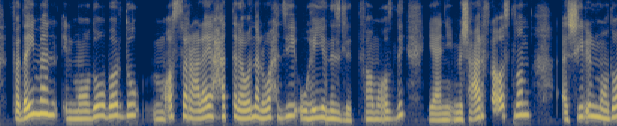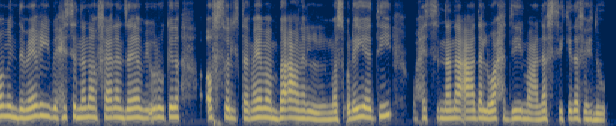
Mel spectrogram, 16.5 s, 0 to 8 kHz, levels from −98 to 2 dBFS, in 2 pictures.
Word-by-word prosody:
فدايمًا 275 - +5
الموضوع 180 +7 +1
برضه 255 +2 +1 0.2
مأثر 230 +7 -1
عليّا، 200 +6 +2
حتّى 235 +1 -2
لو 190 -1 +2
أنا 230 +3 +2
لوحدي، 215 +4 -1
وهي 195 +4 +1
نزلِت، 165 -7 -2
فاهمة 170 -1 -4
قصدي؟ 185 +11 -4 0.3
يعني 150 0 -2
مش 165 0 -1
عارفة 215 +4 +1
أصلًا 260 +3 -1 0.4
أشيل 220 +8 0
الموضوع 225 -1 +2
من 240 -3 +2
دماغي، 235 +5 +2
بحيث 215 +1 -1
إن 210 -2 +2
أنا 220 0 +1
فعلًا 210 0 0
زي 205 - +1
ما 215 0 +2
بيقولوا 210 +2 0
كده 225 +1 +2 0.4
أفصل 210 -2 0
تمامًا 205 +4 +1
بقى 200 +2 +2
عن 195 - 0
المسؤوليّة 175 - +1
دي، 240 +9 -1 0.3
وأحس 195 +3 -6
إن 190 -1 -2
أنا 190 +1 +1
قاعدة 190 +1 0
لوحدي 185 0 0
مع 165 -3 -3
نفْسي 180 +1 -3
كده 185 +3 -1
في 170 -2 -4
هدوء. 155 -1 -3
200 Hz, 165 wpm, -23 LUFS, 180-225 Hz, 0.4 s, فدايمًا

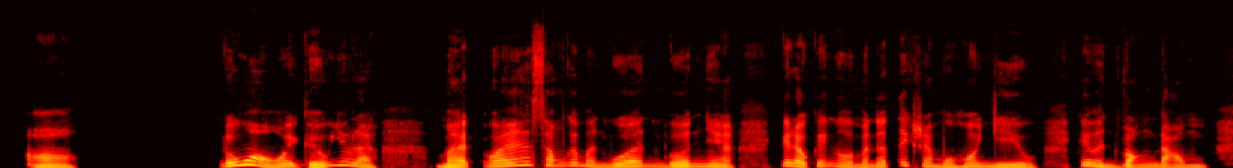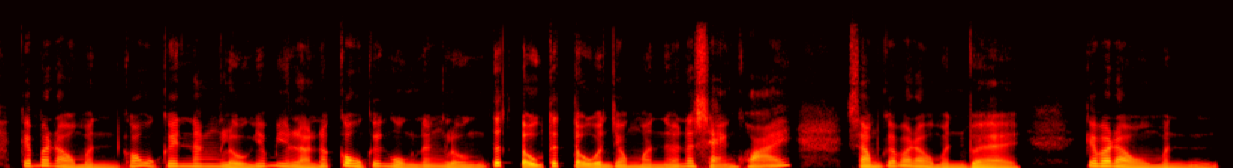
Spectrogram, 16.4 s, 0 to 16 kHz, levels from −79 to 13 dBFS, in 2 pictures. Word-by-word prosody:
Ờ, 190 0 +2 1.0
đúng 275 +5 +6
rồi, 240 - +5
kiểu 195 +2 +5
như 315 +3 0
là, 220 -10 +1 0.4
mệt 190 -2 +5
quá, 275 +8 +3
xong 270 -3 -2
cái 285 - -2
mình 240 -7 -2
quên, 230 +3 +3
mình 215 - -6
quên 215 +3 +3
nha. 215 -4 +1 0.3
Cái 275 - +1
rồi 220 -5 +5
cái 255 +5 -3
người 210 -6 -2
mình 170 -1 -3
nó 215 - 0
tiết 295 +5 -6
ra 235 - -2
mồ 195 -4 -1
hôi 220 +4 0
nhiều, 175 -5 0 0.3
cái 280 -1 +1
mình 215 -8 +1
vận 170 +4 0
động, 175 +1 -2 0.3
cái 250 - 0
bắt 275 +1 -1
đầu 200 -6 0
mình 165 -1 -5
có 240 +7 -2
một 255 - -3
cái 235 +3 -1
năng 225 -2 -3
lượng, 165 -2 0
giống 230 +5 -3
như 245 -3 -3
là, 180 -5 0
nó 215 +7 -3
có 270 - +5
một 230 - +2
cái 230 +5 -4
nguồn 185 -6 -2
năng 200 +1 -4
lượng 160 -2 -2
tích 280 - +4
tụ, 150 +1 +4
tích 250 +7 -2
tụ 155 +2 +3
bên 185 +2 +2
trong 195 -2 -2
mình 160 -2 -3
á 180 +4 -2
nó 235 +2 0
sảng 195 -2 -2
khoái. 230 +7 0 0.4
Xong 200 -1 +1
cái 115 - -1
bắt 120 - +1
đầu 105 +4 +1
mình 165 -1 -3
về, 155 -2 +1 0.4
cái 240 - +2
bắt 240 - +7
đầu 175 -7 +2
mình 150 -3 -6
200 Hz, 255 wpm, -24 LUFS, 170-235 Hz, 1.0 s, bắt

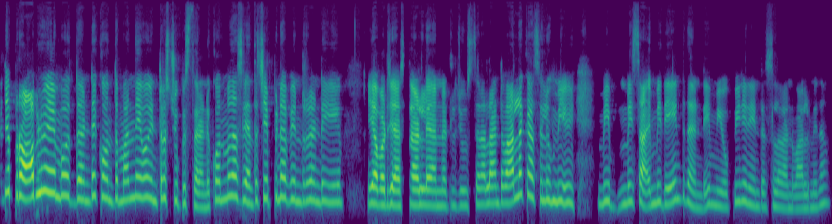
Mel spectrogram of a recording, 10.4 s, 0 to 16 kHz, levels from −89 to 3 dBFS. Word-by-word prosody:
అంటే 415 - +2
ప్రాబ్లమ్ 350 +6 +8
ఏమౌదంటే, 335 -3 0
కొంతమందేమో 315 +2 -1
ఇంట్రెస్ట్ 315 +2 -3
చూపిస్తారండి, 210 -7 -4
కొంతమంది 325 +4 +1
అసలు 290 -4 -2
ఎంత 280 - -8
చెప్పినా 325 +1 -1
వినరండి. 275 -1 -4 0.6
ఎవడు 225 -1 +3
చేస్తాడులే 220 +1 +3
అన్నట్లు 215 0 -9
చూస్తారు. 220 +2 -8
అలాంటి 250 +1 -1
వాళ్ళకసలు 300 -1 +1
మీ 275 - -1 0.5
మీ 275 - -2 0.2
మీ 265 - -3
సై 200 - +3
మీదేంటిది 265 +2 -4
అండి? 190 +4 -10
మీ 210 - -7
ఒపీనియన్ 270 +3 -8
ఏంటి 200 -1 -13
అసలు. 200 +1 -11
అలాంటి 175 -1 -11
వాళ్ళ 180 +1 -10
మీద? 195 - -14
270 Hz, 175 wpm, -19 LUFS, 220-310 Hz, 0.6 s, ప్రాబ్లమ్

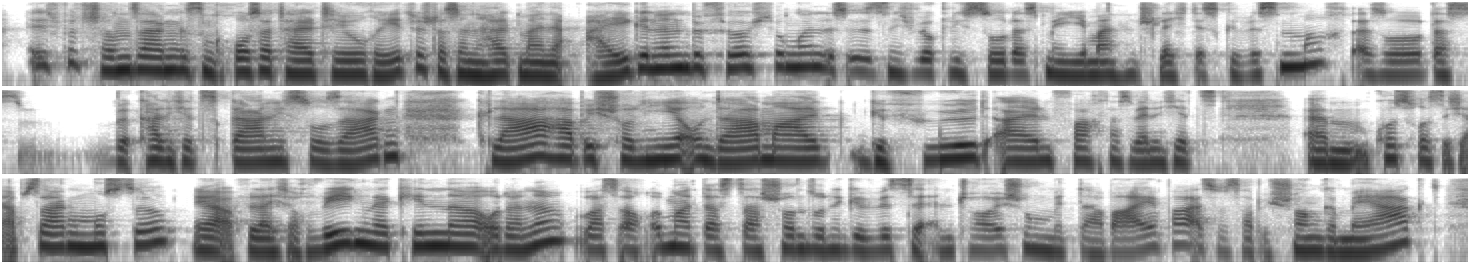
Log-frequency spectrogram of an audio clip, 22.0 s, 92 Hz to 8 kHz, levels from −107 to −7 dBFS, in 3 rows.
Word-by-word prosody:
Ich 280 +1 -7
würde 310 -1 -7
schon 215 0 +4
sagen, 215 -1 +4
ist 210 -1 +1
'n 195 - +2
großer 195 +4 +1
Teil 180 -2 +2
theoretisch. 175 +4 0
Das 190 -4 -1
sind 170 -2 +4
halt 175 0 0
meine 160 -2 +2
eigenen 230 +11 +4
Befürchtungen. 245 +1 +1
Es 225 -1 -2
ist 205 - -5
jetzt 195 0 -3
nicht 185 -1 -4
wirklich 185 -2 -4
so, 175 - +1
dass 175 +1 -3
mir 180 -3 0
jemand 165 -1 -1
'n 165 - -9
schlechtes 155 +1 -5
Gewissen 170 +10 +2
macht. 295 +4 -2
Also, 170 0 -4
das 170 -1 -5 0.4
w 180 -1 -4
kann 190 -1 -1
ich 175 - -3
jetzt 180 0 -4
gar 175 -1 +2
nicht 180 -1 -1
so 175 -1 -1
sagen. 185 +9 +1 0.3
Klar 195 +5 +4
habe 205 -1 +2
ich 200 - 0
schon 195 -3 0
hier 200 +2 +4
und 195 -3 +1
da 175 +2 +4
mal 185 -1 +3
gefühlt 200 - +1
einfach, 185 0 -1
dass, 180 -2 -5
wenn 165 0 -2
ich 170 - -4
jetzt, 170 -2 -4 0.4
ähm, 165 -1 0
kurzfristig 205 -4 -3
absagen 210 0 +1
musste, 215 +5 +1
ja, 175 -3 +1
vielleicht 160 -1 -1
auch 160 0 -5
wegen 235 +6 +5
der 215 -2 +3
Kinder 215 -2 +3
oder, 185 -1 0
ne, 265 +8 +2
was 180 -8 -5
auch 175 -1 -6
immer, 205 +1 +1
dass 180 -3 -2
da 175 -1 -5
schon 185 +2 -3
so 180 - -3
'ne 175 0 -4
gewisse 175 0 -2
Enttäuschung 175 +2 -6
mit 160 -1 -8
dabei 150 +6 -4
war. 230 +1 -2
Also, 175 -3 -6
das 150 - -7
habe 160 -2 -12
ich - - -6
schon 170 -1 -1
gemerkt, 170 +11 0
185 Hz, 225 wpm, -29 LUFS, 170-210 Hz, 0.4 s, wegen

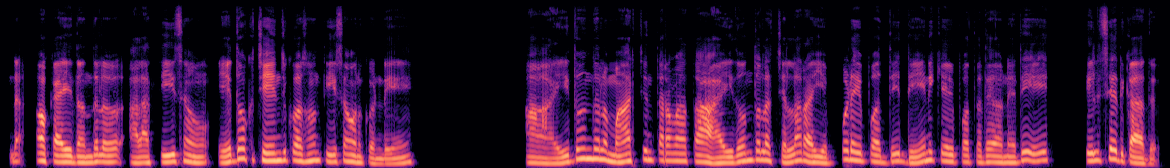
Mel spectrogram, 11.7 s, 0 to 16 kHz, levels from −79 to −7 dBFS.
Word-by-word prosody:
న - - -1 0.3
ఒక 155 - -9
500 135 +2 +2 0.3
అలా 130 +1 +1
తీసాం. 145 0 +1 0.3
ఏదొక 195 +6 0
చేంజ్ 170 0 +4
కోసం 165 0 +2
తీసామనుకోండి. 130 -8 -1 1.4
ఆ - - +1 0.3
500 210 +6 +2
మార్చిన 165 +6 0
తర్వాత 165 -2 -1 0.3
500 170 +8 +1
చిల్లర 145 +5 +1 0.2
ఎప్పుడైపోద్ది 155 - -1
దేనికైపోతది 140 -2 -1
అనేది 130 +8 0 0.6
తెలిసేది 175 0 0
కాదు. 110 -4 +1
150 Hz, 105 wpm, -22 LUFS, 135-170 Hz, 1.4 s, చేంజ్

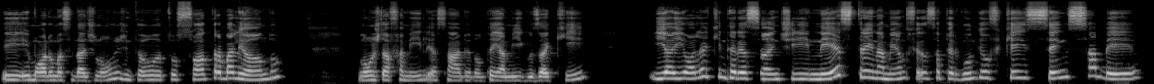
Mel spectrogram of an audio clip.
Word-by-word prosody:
e 215 -2 -2
e 210 - 0
moro 195 -1 -1
numa 195 - -2
cidade 185 -1 -3
longe, 240 +7 -6
então 215 -1 -5
eu 210 0 -7
tô 225 - -6
só 230 +1 +1
trabalhando, 275 +3 -1 0.7
longe 200 +1 -2
da 205 - -1
família, 200 0 -6
sabe. 190 -2 -5
Eu - - -14
não 175 -1 -10
tenho 195 -3 -2
amigos 180 -1 -5
aqui. 210 - -4 0.6
E 265 +1 +1
aí, 275 0 +3
olha 280 +7 -1
que 365 -2 -7
interessante, 270 -5 +3
e 250 -1 -3
nesse 280 - +4
treinamento 280 -4 -2
fez 275 -1 -3
essa 280 +1 -2
pergunta, 265 +2 -4
e - - -1
eu 300 - -5
fiquei 305 +1 -3
sem 300 +1 +6
saber 310 -8 +3
245 Hz, 185 wpm, -22 LUFS, 205-285 Hz, 0.7 s, sem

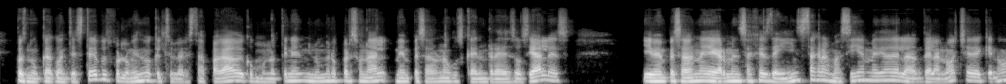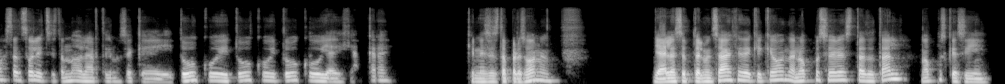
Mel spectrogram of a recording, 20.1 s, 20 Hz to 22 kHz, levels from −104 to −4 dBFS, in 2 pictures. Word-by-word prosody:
pues, - - +3
nunca 110 0 0
contesté, 115 - -1
pues, 190 -3 -4
por 135 - -2
lo 115 - -1
mismo 135 +5 0
que 115 - -4
el - - -13
celular 100 -2 -5
está 110 +3 -8
apagado, 120 +7 +2
y - - 0
como 120 -5 -6
no 105 -1 -4
tenían 135 +3 -2
mi 130 - -2
número 130 +2 -2
personal, 135 +1 -1
me 120 - -1
empezaron 115 -1 -3
a 120 - 0
buscar 115 -2 -3
en 105 - -4
redes 100 -2 0
sociales, 145 - +1 0.7
y 130 - +5
me - - +7
empezaron 125 0 +3
a 140 - +3
llegar 125 -2 +5
mensajes 130 +1 +1
de 110 - +2
Instagram, 150 +5 -1
así 140 +7 -4
en 160 0 -3
medio 155 +1 -2
de 155 -1 0
la 115 -5 +1
de 110 0 -1
la 105 - 0
noche 150 +7 -4
de 140 -2 0
que: - - -3
"No, 155 +6 -4
están 165 -2 -3
solicitando 135 -5 -3
hablarte, 125 -2 -3
y - - -8
no 115 - -11
sé 120 +1 -7
qué, 105 -1 -6
y 95 -2 -5
tucu, 145 0 +1
y 130 -2 +2
tucu, 150 +2 -4
y 135 - -7
tucu", 145 -1 0
y - - +3
ya 110 - 0
dije: 105 -1 -7
"Ah, - - -37
caray, 150 -2 -8 0.7
¿quién 110 - -3
es 105 - 0
esta 110 -2 0
persona?", 140 0 +1 1.0
ya 110 -1 +8
le 120 - +8
acepto, 120 - +3
el 115 - +3
mensaje 155 +7 +5
de 150 - +4
que: 130 -1 -2
"¿Qué 160 - -2
onda?, 170 -3 +1
no, 135 +1 0
pues, 160 +1 -3
¿eres 165 +1 +2
tal 140 -2 +3
o 125 - -1
tal?, 195 +6 +2
no, 125 +1 -2
pues - - -9
que - - +1
sí, 105 -2 -2
130 Hz, 255 wpm, -23 LUFS, 115-150 Hz, 1.0 s, ya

